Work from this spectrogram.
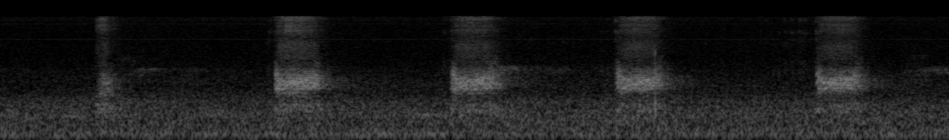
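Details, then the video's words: A squirrel calling with harsh, raspy barks, each about a quarter-second long, repeated roughly once a second in a steady series of five, over a quiet background hiss. "Squirrel Making Noise"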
